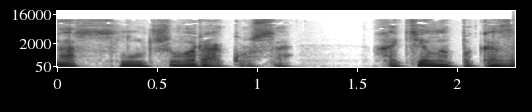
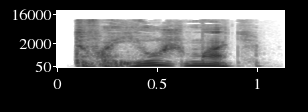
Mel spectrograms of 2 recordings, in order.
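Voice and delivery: plaintive groan; 3 semitones higher, slower than usual. Acted. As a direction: groan it out in dismay. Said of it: "Не получилось сдержать жалобный стон".

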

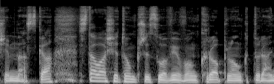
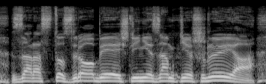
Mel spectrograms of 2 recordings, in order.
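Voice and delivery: sudden yell; 10 semitones higher than usual. A narrator's reading. Hunger yelling at Death from the bed. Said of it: "wrzasnął nagle Głód".

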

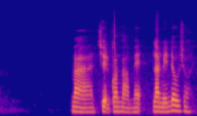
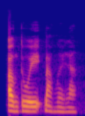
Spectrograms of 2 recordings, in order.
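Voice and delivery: usual speaking voice

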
